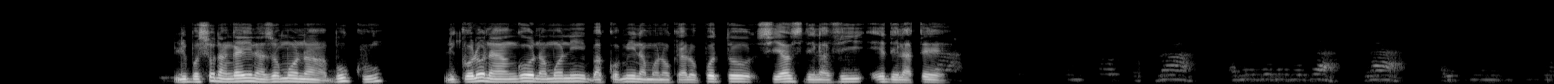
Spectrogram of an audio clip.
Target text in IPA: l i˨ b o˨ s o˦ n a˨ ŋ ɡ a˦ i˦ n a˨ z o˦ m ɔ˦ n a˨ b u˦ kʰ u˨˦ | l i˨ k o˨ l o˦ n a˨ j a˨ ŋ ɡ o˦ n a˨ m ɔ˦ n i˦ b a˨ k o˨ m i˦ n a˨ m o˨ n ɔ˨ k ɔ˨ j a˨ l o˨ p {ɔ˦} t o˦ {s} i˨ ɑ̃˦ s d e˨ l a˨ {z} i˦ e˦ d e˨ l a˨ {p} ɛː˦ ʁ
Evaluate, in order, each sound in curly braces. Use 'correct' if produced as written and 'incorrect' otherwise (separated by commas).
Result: incorrect, correct, incorrect, incorrect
